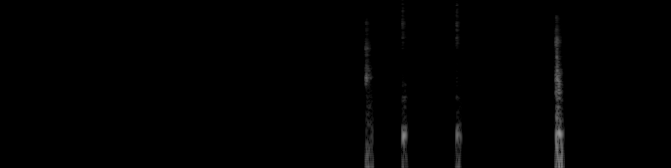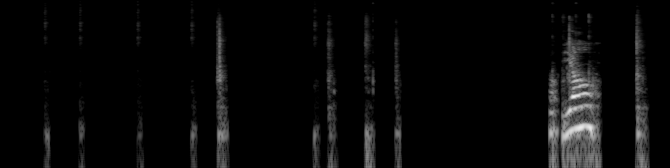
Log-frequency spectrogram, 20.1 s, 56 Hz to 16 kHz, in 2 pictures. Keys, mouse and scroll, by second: 0.5 shift+middle click, 1.1 click, 1.7-2.2 scroll down 1, 2.3 shift+middle click, 4.3 click, 5.3 g, 5.9 click, 7.7 middle click, 8.0 shift+middle click, 8.3 scroll up 1, 8.9 shift+middle click, 9.2 scroll up 1, 9.7 middle click, 10.6 click, 11.1 alt+click, 11.9 alt+shift+click, 13.5 shift+middle click, 13.6 middle click, 14.6 shift+click, 15.1 middle click, 15.6 shift+middle click, 16.3 middle click, 16.4 middle click, 16.7 scroll down 1, 16.9 middle click, 17.3 shift+middle click, 17.9 scroll down 1, 18.3 shift+middle click, 18.7 middle click, 19.3 shift+middle click.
